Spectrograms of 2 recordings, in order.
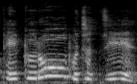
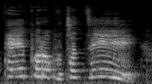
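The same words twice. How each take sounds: First: The particle 'ro' is said with strong emphasis. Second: It is said in an ordinary conversational tone. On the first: "두 번째는 조사를 강조한 문장으로 들려줍니다" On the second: "한 번은 그냥 일상 대화 속에서의 그 어투로 들려주고"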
